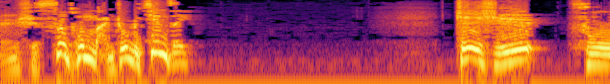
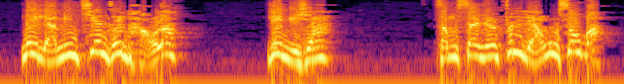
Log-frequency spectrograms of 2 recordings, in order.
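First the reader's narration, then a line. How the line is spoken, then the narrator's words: Calling out. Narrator (Chinese): 王兆熙叫道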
